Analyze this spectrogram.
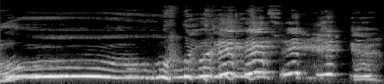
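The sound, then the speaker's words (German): Voices imitate seals howling: one long, steady howled note, then a run of wavering, yelping cries that break into giggly, laughter-like sounds. “Und du kannst super heulen. Ja. Komm, lass uns mal zusammen heulen.”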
